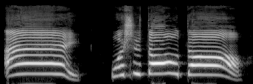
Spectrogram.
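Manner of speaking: high, loud shout back; child shouting back to his mother from the park; loud answer. Acted. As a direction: shout back so mum can hear. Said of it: "大声地回答着".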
